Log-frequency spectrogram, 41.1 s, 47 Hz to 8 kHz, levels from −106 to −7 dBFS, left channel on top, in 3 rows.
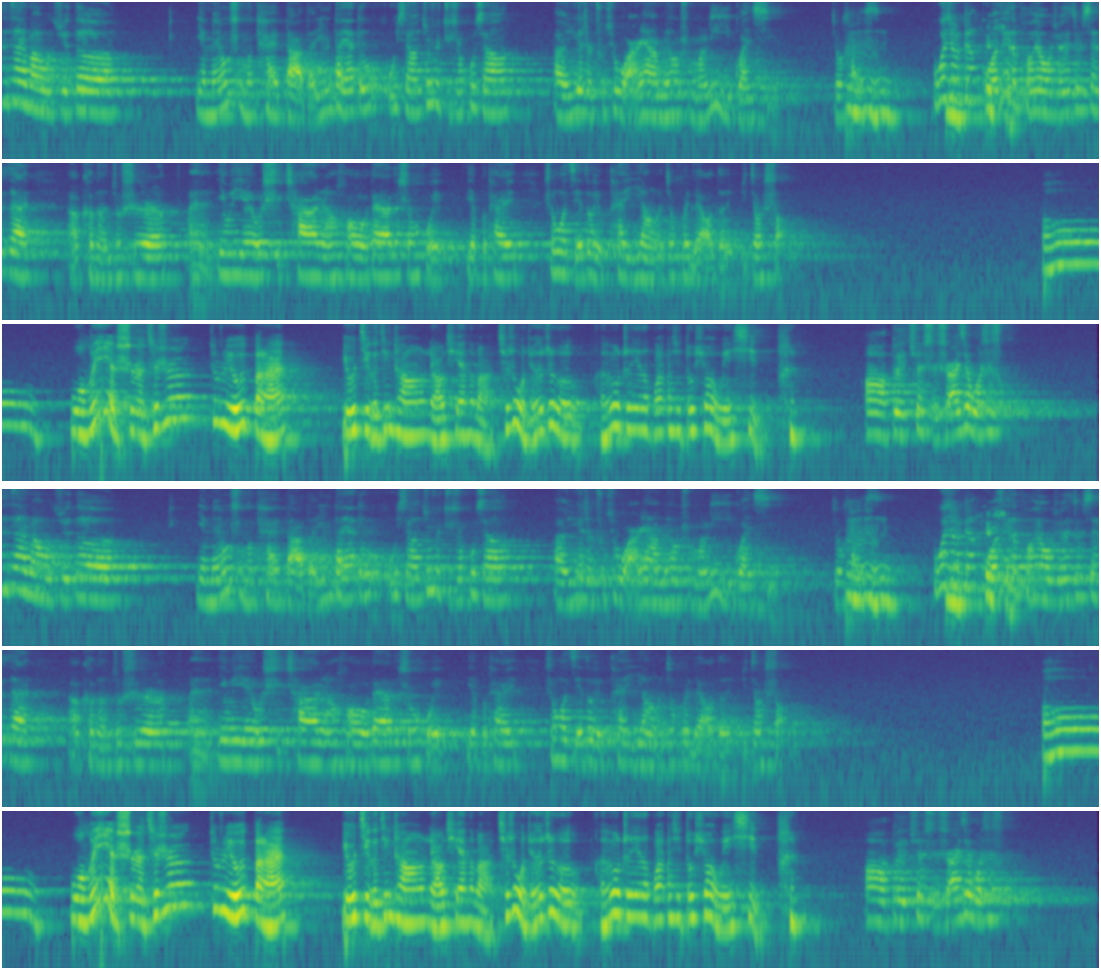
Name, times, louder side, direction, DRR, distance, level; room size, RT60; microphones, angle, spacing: voice 1, 0.0-1.5 2.4-6.3 6.9-9.7 10.4-10.9 11.7-14.1 14.5-19.3 19.5-20.2 20.5-23.5 28.6-28.7 38.2-39.9, left 2 dB, 55° left, 1.9 m, -29 dB
voice 2, 10.5-11.2 11.8-12.4 26.7-28.0 28.3-31.1 31.7-37.5, right 3 dB, 20° right, 0.4 m, -23 dB
29.0 x 19.5 x 5.9 m
head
